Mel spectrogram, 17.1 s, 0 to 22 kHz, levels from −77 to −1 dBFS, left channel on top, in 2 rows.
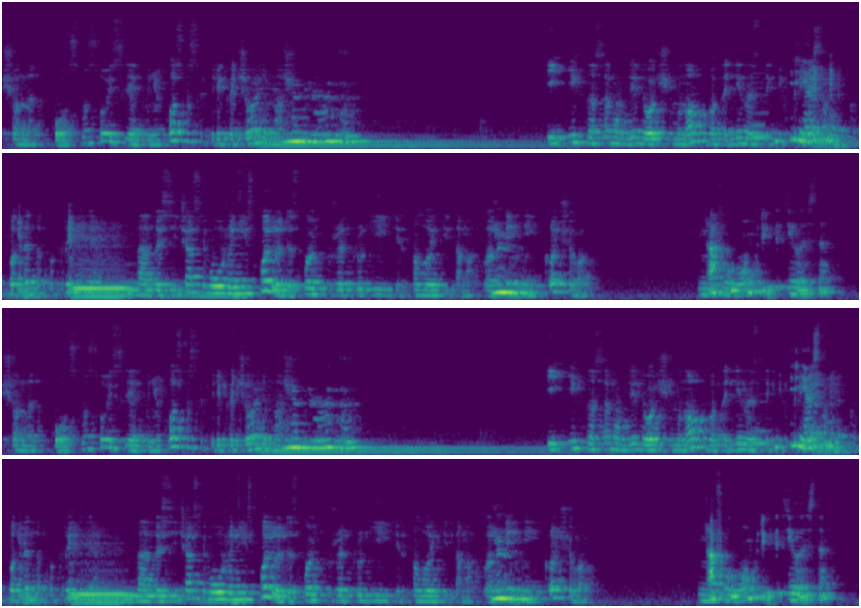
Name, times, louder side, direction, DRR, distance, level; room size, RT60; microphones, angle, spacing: voice 1, 0.0-2.9 5.5-7.5 7.9-8.2 8.8-8.9 9.2-9.6 9.9-12.4 12.7-14.4 15.5-16.1, equal, ahead, -7 dB, 2.9 m, -32 dB
Guitar, 2.3-5.9 7.5-7.9 8.1-11.1, left 1 dB, 90° left, 2.0 m, -33 dB
voice 2, 2.8-3.7 7.9-8.3 13.5-13.9 15.6-16.8, equal, 35° right, 4 dB, 1.8 m, -24 dB
12.0 x 9.4 x 2.7 m, 0.37 s
head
